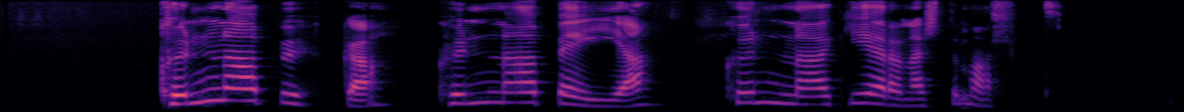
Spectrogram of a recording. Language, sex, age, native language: Icelandic, female, 30-39, Icelandic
